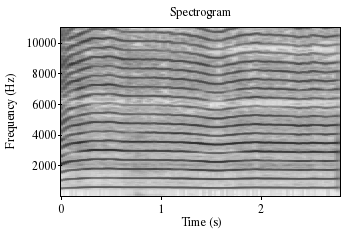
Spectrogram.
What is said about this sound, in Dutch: onderzoeken of ze eventueel het geluid van de elektrische motor kunnen versterken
